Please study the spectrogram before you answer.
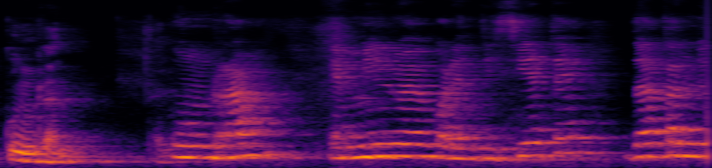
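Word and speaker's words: Qumrán: Los rollos encontrados en las cuevas de Kunran, así se pronuncia, Kunran.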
